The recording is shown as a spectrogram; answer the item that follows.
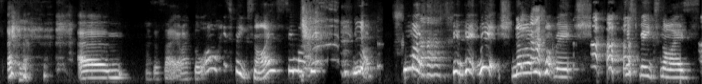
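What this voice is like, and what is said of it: Working-class British accent. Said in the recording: “I consider myself working class background, you might guess from my accent”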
